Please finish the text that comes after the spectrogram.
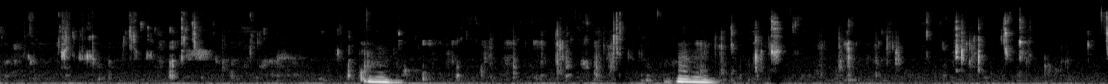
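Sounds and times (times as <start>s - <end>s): wet chewing smacks and clicks: 0.0s - 11.0s
person humming mm: 3.6s - 4.3s, 6.5s - 7.3s.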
